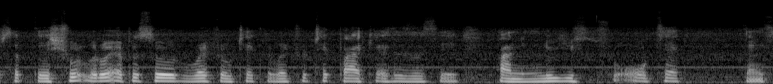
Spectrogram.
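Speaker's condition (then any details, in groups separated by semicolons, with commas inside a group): Cerebral palsy; diplegia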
